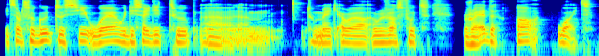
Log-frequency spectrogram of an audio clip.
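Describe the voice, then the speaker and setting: Gravelly-voiced man giving a halting software tutorial. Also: mid-range voice. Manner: hesitant, halting explanation. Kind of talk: unscripted screen-recorded tutorial narration.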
